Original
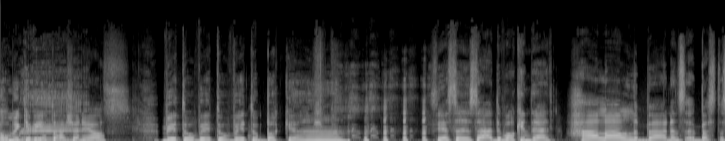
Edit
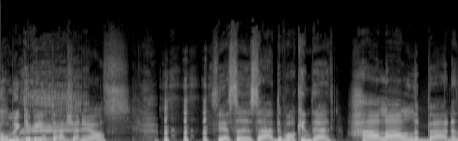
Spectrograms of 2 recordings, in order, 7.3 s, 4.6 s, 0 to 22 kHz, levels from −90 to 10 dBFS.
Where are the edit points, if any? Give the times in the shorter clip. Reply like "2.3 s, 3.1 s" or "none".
1.6 s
